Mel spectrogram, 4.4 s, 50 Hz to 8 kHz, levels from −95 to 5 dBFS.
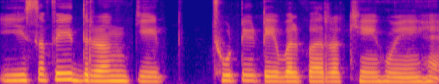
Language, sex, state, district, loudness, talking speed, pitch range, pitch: Hindi, female, Haryana, Charkhi Dadri, -17 LUFS, 135 wpm, 155-190 Hz, 165 Hz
